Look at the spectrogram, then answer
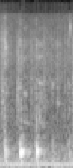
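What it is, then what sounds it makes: Prank can with no jelly beans inside. A novelty prank can, presented as holding jelly beans but actually containing spring snakes, is shaken three times. Each shake gives a short, muffled mid-pitched thump with no clinking of beans, because the can holds coiled spring snakes rather than candy.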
